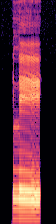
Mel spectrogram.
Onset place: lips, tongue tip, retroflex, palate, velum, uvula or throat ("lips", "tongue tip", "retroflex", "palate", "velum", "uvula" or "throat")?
tongue tip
